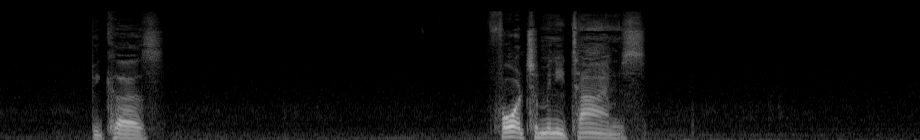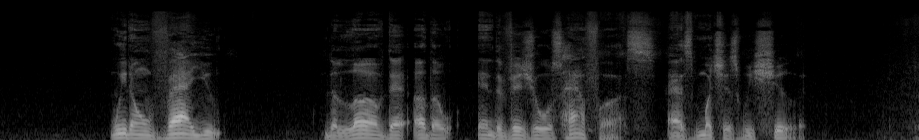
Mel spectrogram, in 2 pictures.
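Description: A man sings close by in short, melodic phrases with pauses between them.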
